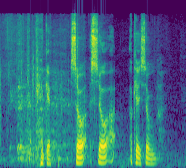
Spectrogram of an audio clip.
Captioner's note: attendees laughing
